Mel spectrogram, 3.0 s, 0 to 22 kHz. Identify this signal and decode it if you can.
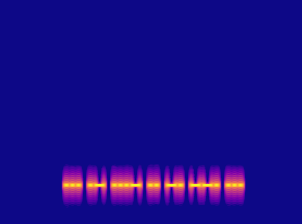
Morse code, heard as a keyed tone, about 40 wpm, 700 Hz. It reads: SAVINGS
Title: Sentences from Top 1200 Words - New Word Drill Alt - 40wpm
